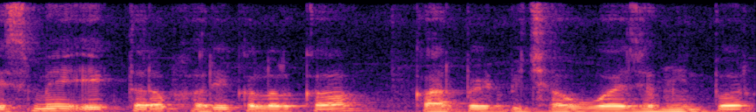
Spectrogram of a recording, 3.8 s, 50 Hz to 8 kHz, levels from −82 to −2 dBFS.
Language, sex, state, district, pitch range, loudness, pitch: Hindi, male, Uttar Pradesh, Jyotiba Phule Nagar, 115-145 Hz, -15 LUFS, 125 Hz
